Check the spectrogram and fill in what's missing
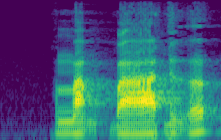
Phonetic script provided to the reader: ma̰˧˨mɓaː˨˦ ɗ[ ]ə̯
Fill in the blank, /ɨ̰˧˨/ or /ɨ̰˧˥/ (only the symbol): ɨ̰˧˥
